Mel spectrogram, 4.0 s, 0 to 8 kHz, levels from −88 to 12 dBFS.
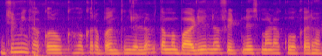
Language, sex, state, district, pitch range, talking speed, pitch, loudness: Kannada, female, Karnataka, Belgaum, 175-185 Hz, 165 wpm, 180 Hz, -17 LUFS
